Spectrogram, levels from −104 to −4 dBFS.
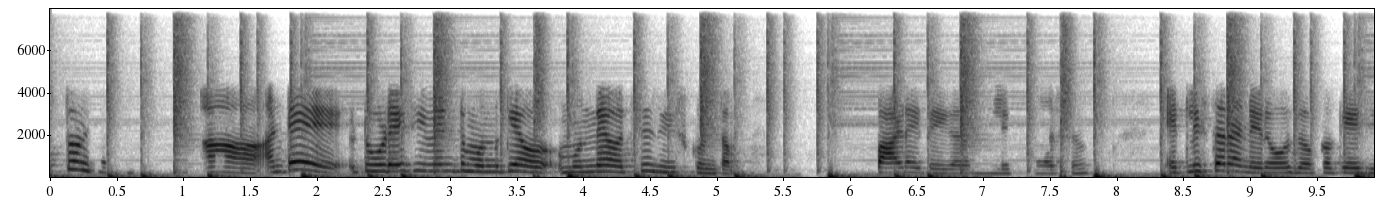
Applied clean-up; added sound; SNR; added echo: none; Drum kit; 4 dB; none.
